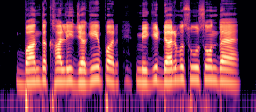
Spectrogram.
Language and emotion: Dogri, fearful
